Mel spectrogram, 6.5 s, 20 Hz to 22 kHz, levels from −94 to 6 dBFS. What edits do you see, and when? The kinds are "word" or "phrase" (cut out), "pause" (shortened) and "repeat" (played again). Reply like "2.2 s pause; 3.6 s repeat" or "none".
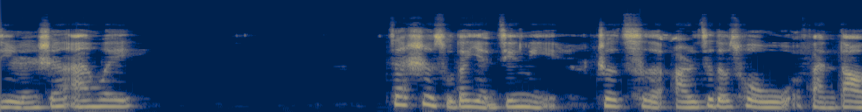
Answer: none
